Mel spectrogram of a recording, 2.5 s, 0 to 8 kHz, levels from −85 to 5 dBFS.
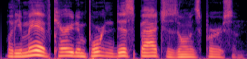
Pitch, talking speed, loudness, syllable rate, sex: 155 Hz, 245 wpm, -18 LUFS, 6.9 syllables/s, male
